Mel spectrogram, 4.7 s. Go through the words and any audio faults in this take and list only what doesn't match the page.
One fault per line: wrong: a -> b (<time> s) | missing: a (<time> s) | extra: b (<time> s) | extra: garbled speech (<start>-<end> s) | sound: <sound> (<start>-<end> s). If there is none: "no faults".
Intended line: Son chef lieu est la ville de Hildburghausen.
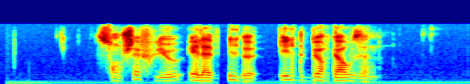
sound: dropout (2.2-2.3 s)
